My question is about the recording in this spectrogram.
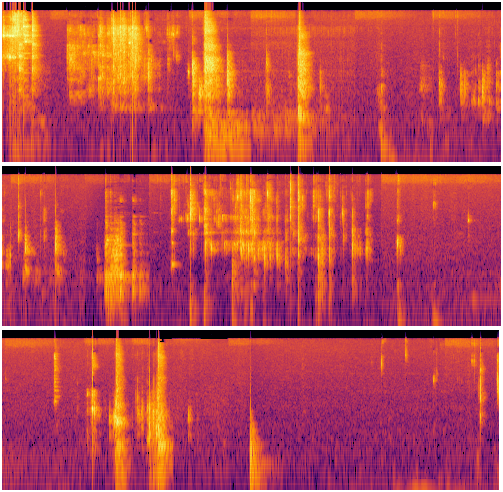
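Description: Kitchen food-preparation sounds in short takes: sugar poured onto pineapple chunks in a saucepan, then pineapple and syrup poured into a glass dish, with splashing liquid and scattered knocks and clinks.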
